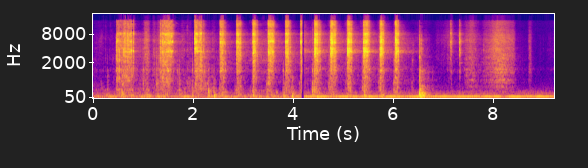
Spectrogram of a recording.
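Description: A ratchet on the 11 mm hex nuts at the rear of a Jaguar S-Type's fuel tank clicks in a quick run of about fourteen sharp, evenly spaced strokes over a steady low hum, then falls quiet.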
